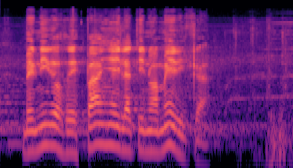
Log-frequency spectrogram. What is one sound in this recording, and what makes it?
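An elderly man reads out slowly into a microphone.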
